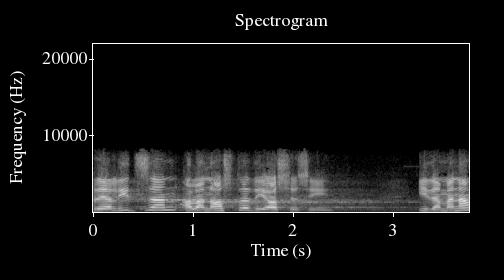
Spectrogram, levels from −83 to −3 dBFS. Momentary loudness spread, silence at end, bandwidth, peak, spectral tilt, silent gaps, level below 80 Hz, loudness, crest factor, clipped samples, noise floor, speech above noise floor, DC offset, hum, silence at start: 13 LU; 0 s; 8.8 kHz; -6 dBFS; 1 dB/octave; none; -70 dBFS; -23 LUFS; 18 dB; under 0.1%; -52 dBFS; 27 dB; under 0.1%; 50 Hz at -70 dBFS; 0 s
